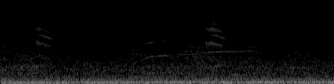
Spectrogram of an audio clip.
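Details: Common starling on a September 26 morning giving two short, harsh rasping calls about two seconds apart, with faint thin whistles, over a steady low traffic rumble.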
